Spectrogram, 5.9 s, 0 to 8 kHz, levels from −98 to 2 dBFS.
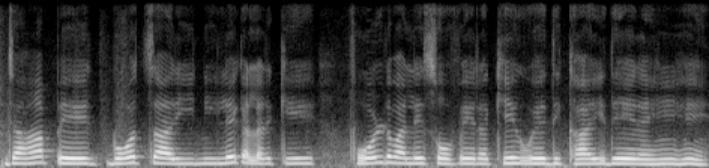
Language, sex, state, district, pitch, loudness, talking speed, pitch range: Hindi, male, Rajasthan, Jaipur, 240 Hz, -13 LUFS, 160 wpm, 235-250 Hz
